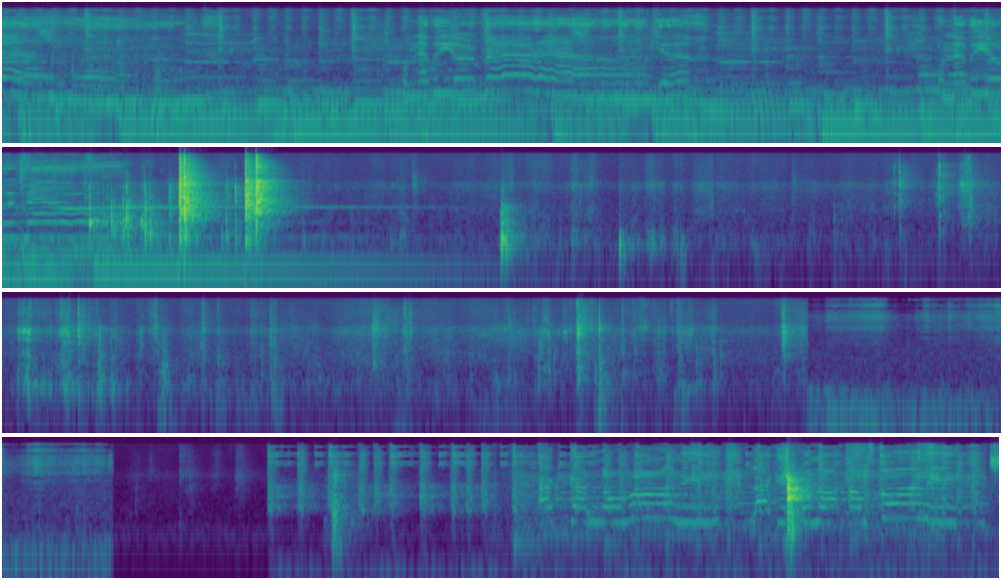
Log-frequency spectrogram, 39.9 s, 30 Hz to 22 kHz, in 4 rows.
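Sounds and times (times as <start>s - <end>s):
cloth rustling: 13.8s - 28.1s
light crinkling: 15.2s - 31.1s.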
